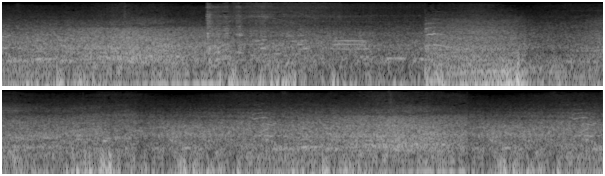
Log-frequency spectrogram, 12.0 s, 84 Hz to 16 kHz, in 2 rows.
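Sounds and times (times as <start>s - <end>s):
wind buffeting microphone: 2.0s - 9.5s.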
